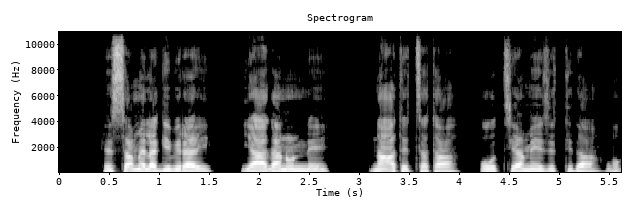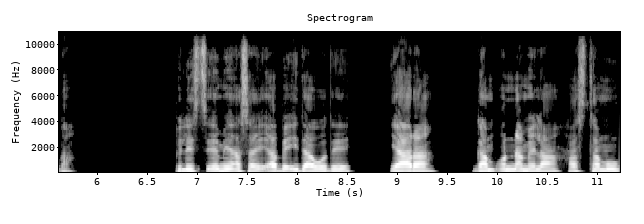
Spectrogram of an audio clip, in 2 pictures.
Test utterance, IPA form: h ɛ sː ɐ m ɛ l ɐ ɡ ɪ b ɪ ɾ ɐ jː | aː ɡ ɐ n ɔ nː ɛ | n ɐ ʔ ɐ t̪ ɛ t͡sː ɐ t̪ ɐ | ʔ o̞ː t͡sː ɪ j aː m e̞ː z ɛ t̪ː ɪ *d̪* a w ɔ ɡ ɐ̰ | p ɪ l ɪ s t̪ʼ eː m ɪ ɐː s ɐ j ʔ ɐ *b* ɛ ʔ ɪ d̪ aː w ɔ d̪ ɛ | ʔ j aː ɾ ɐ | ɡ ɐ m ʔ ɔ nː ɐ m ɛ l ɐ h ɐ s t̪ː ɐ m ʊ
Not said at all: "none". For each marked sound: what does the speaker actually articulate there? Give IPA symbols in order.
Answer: d̪, b

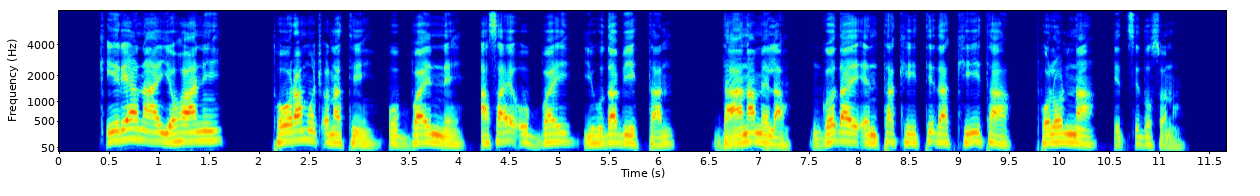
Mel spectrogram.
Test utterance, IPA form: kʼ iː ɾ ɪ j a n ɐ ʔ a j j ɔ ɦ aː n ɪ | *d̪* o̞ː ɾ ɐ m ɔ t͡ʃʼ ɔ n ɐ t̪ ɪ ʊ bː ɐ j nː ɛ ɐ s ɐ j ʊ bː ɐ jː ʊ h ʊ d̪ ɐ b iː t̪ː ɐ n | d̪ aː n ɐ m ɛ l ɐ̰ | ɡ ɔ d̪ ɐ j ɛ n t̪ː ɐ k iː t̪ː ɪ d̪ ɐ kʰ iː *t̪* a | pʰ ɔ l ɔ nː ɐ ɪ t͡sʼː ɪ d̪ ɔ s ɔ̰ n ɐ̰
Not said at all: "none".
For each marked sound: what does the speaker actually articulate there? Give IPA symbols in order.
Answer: t̪, t̪

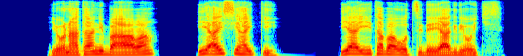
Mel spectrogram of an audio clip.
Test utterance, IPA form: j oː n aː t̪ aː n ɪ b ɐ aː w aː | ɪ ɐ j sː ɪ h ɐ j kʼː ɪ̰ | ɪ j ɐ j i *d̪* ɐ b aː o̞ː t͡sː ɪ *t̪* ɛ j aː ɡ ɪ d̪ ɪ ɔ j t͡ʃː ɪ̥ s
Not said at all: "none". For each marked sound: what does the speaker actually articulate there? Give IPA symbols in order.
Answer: t̪, d̪

